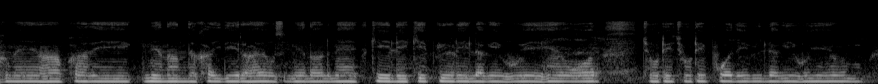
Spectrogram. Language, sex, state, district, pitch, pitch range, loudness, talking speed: Hindi, male, Chhattisgarh, Bilaspur, 140 Hz, 135-140 Hz, -30 LUFS, 170 wpm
